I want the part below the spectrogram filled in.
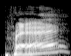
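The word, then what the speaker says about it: Phrae: She taught up in a little town called Prey. That's how I pronounce it, P-R-P. P-H-R-A-E. But the way the Thai is pronounced, it has about four different tones in there, so it's more like pra.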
